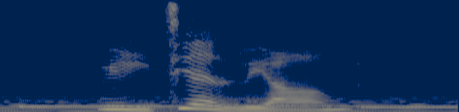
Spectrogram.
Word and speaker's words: Li Jianliang: Li Jianliang.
